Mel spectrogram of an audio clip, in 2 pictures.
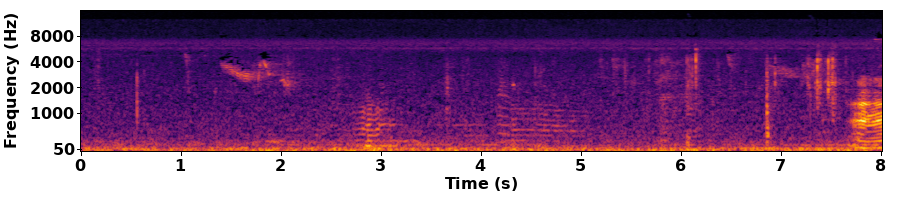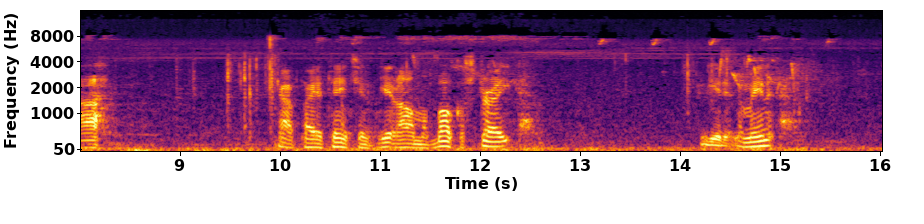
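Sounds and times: climbing gear clicks and rattles: 0:05.3 - 0:07.7, 0:08.9 - 0:10.0.

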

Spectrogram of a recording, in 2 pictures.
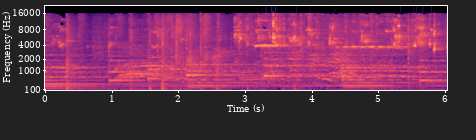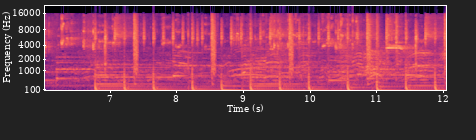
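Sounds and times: background music with held notes: 0:00.0 - 0:12.0
heavy bass beat: 0:06.8 - 0:12.0.

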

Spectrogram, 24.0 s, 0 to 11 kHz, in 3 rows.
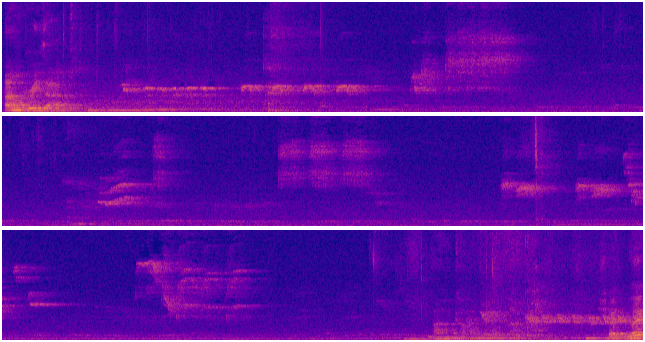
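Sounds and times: faint birdsong chirping: 0:00.0 - 0:24.0.

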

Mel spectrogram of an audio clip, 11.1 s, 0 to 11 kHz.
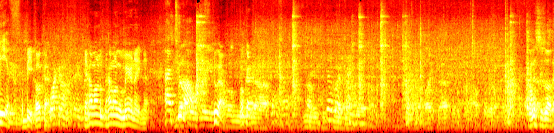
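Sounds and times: food sizzling in a pan: 0:00.0 - 0:11.0.

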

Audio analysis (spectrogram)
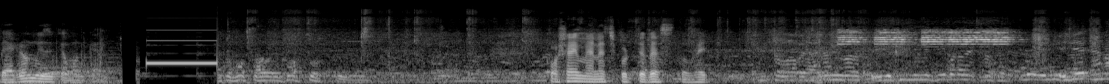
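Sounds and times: high censor beep: 0:01.4 - 0:02.2.

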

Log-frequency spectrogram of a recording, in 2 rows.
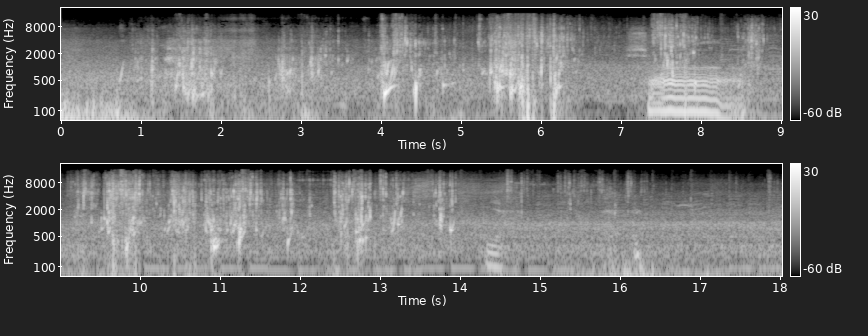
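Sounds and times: running river water: 0:00.2 - 0:18.0
water splashing and sloshing: 0:00.7 - 0:16.6.

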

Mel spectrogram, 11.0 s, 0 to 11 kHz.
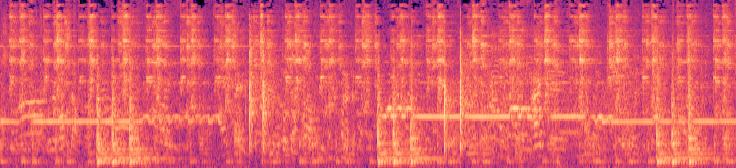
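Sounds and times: held flute note: 0:00.0 - 0:04.8, 0:05.6 - 0:11.0
hand cymbals ringing: 0:00.0 - 0:11.0
sharp wooden clacks: 0:00.0 - 0:11.0.

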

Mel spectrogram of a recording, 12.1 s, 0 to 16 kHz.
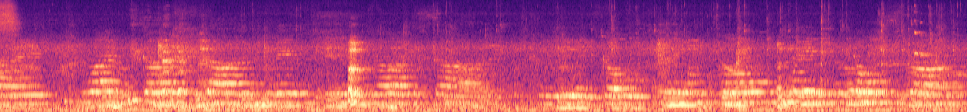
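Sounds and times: high voices singing: 0:00.0 - 0:12.0.

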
